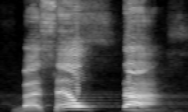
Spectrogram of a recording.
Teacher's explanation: Nah basta di sini sinnya tidak boleh berubah menjadi shad. Ah karena ada yang baru belajar itu biasanya ada yang dirubah basta salah atau yang dirubah tanya jadi th basho ah dua-duanya salah.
